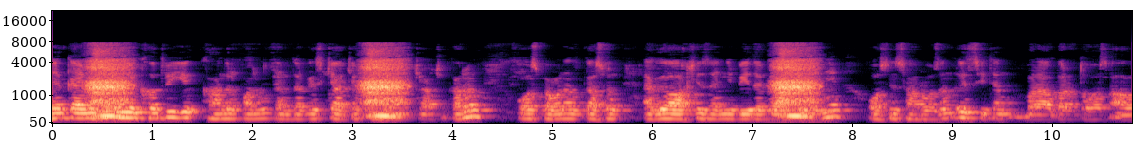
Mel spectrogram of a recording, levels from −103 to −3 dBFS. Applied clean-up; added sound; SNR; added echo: classical method WPE with log-MMSE.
